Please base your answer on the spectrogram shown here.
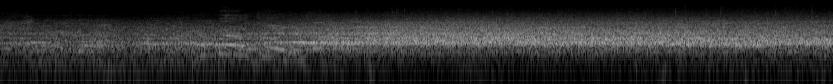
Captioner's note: applause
